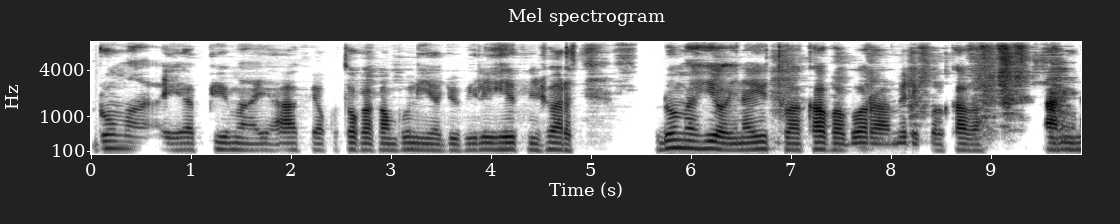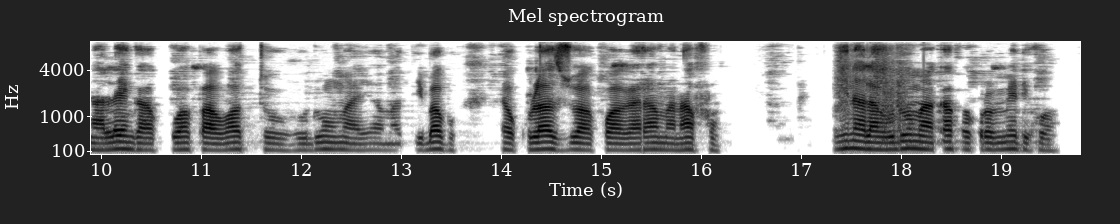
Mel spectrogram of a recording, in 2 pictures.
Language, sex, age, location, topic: Swahili, male, 36-49, Wajir, finance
